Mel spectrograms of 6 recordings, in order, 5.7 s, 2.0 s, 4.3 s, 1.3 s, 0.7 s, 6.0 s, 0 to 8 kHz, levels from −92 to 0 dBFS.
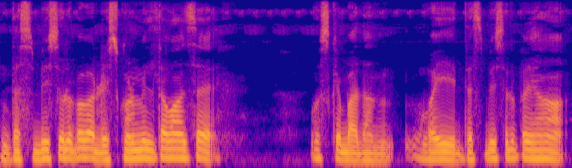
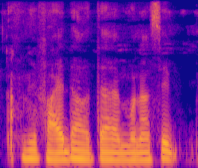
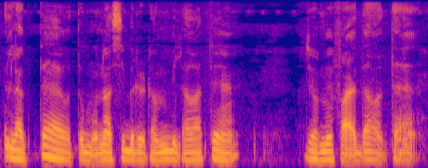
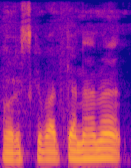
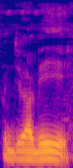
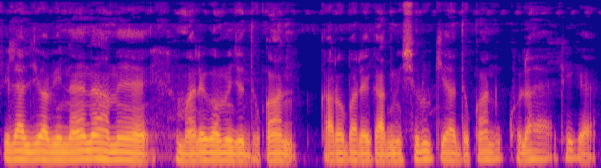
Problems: constant background noise, low volume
